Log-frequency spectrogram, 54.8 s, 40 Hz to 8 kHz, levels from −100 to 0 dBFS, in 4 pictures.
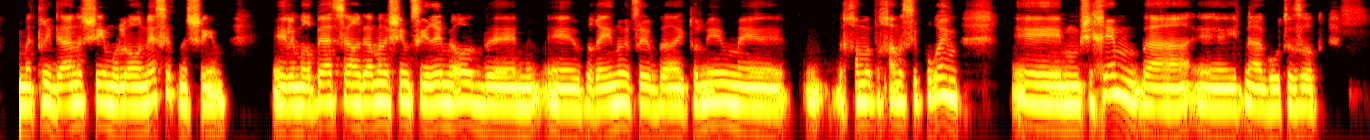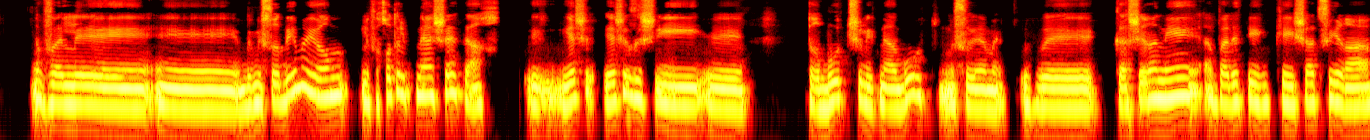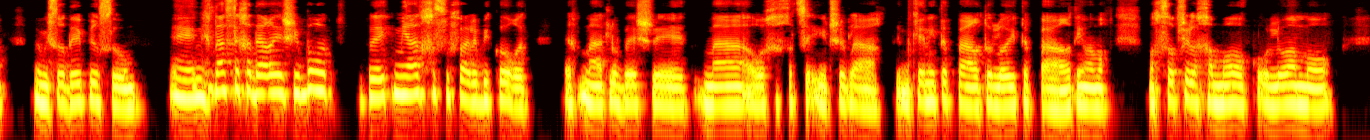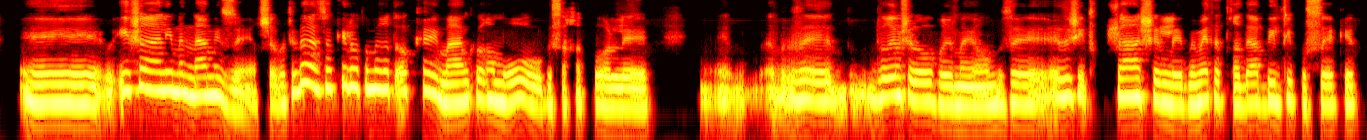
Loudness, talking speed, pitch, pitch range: -17 LUFS, 110 wpm, 165 Hz, 150-190 Hz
